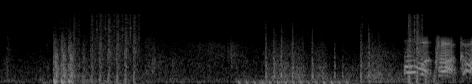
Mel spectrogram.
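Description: Light machine gun fire in the video game Modern Warfare II, in loud rapid bursts that start and stop across the moment, with someone talking over parts of the shooting.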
